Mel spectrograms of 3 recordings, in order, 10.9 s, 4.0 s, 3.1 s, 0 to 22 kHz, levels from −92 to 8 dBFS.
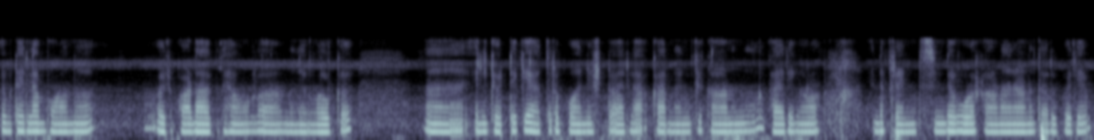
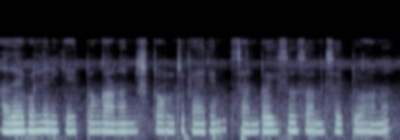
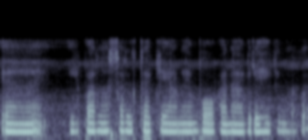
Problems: background sounds at intervals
